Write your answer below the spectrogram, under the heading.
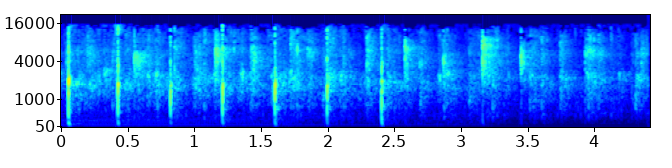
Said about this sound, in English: Would you give God one more hand clap of praise before you're seated?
